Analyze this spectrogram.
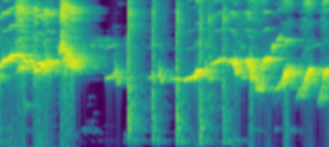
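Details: Captive-bred white-rumped shama with bright whistled phrases, a wavering sustained whistle, and several sharp clicks in between.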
